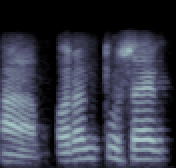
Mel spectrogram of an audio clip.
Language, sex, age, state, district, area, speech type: Gujarati, male, 45-60, Gujarat, Morbi, urban, conversation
